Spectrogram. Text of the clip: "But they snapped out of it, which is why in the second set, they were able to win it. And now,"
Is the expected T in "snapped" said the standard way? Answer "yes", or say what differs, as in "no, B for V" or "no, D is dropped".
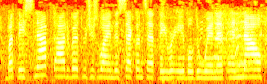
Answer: yes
